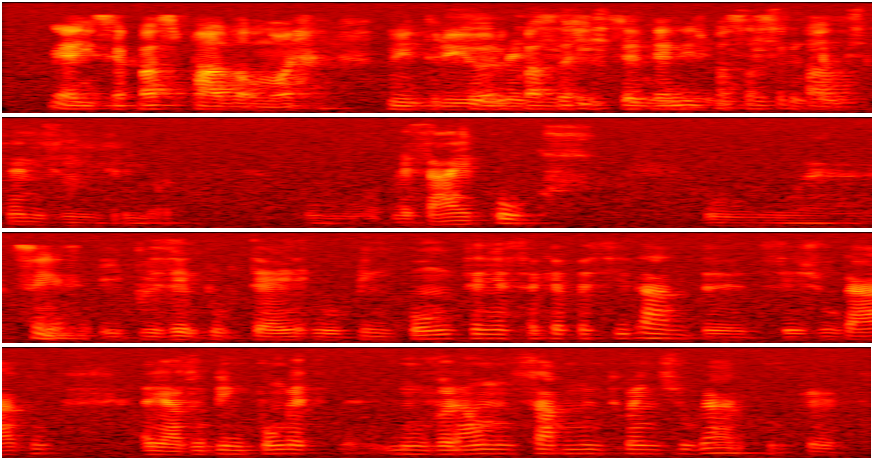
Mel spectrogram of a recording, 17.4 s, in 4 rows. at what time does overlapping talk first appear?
2 s

